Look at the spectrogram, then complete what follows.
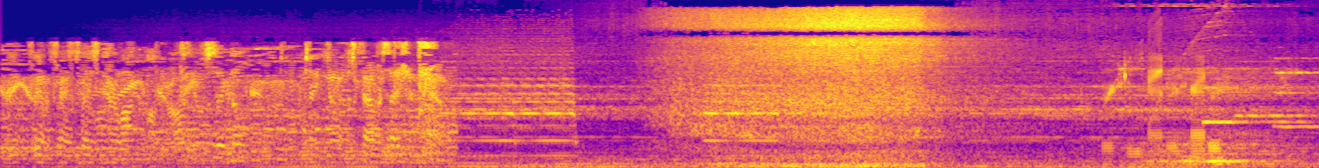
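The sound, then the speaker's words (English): A sci-fi UFO beaming sound effect: dense, rumbling whooshes swell into a steady, high-pitched whine that holds for a few seconds before fading back into churning noise. “That was a UFO beaming back at you.”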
